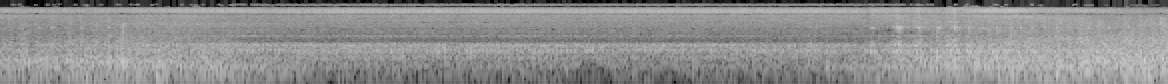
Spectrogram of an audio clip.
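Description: Radio-controlled Roundhouse live-steam model locomotive hissing steam as it runs, a steady hiss that grows louder about nine seconds in.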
